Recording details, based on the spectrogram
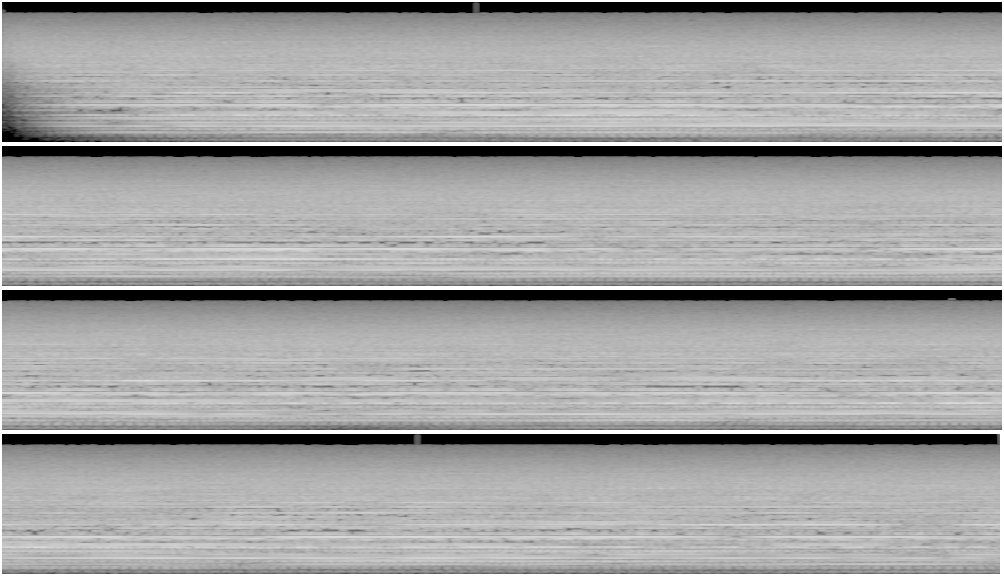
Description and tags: cavernous white noiz
cavern, echo, noise, reverb, white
